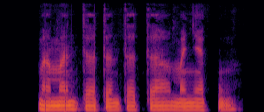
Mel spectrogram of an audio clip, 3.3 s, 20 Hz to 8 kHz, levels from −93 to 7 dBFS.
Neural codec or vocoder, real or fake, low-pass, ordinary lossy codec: none; real; 7.2 kHz; Opus, 64 kbps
